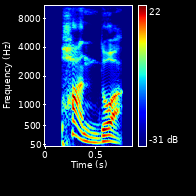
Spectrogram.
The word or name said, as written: pan4 duan4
